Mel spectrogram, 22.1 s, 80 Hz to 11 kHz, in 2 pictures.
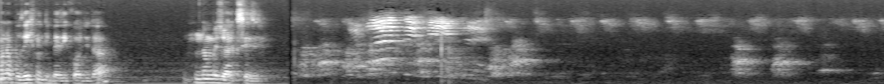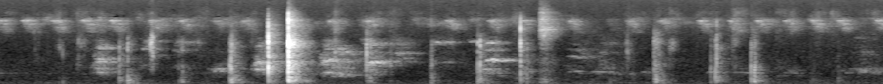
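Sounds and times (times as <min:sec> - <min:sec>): studded shoes tapping on tile: 0:11.8 - 0:18.0, 0:18.8 - 0:21.7.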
